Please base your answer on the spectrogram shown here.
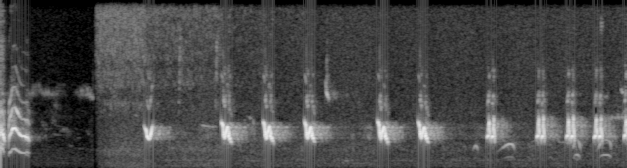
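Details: Northern mockingbird song mimicking other birds: a brief harmonic phrase, then a run of sharp chirps repeated roughly twice per second, growing quicker toward the end.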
